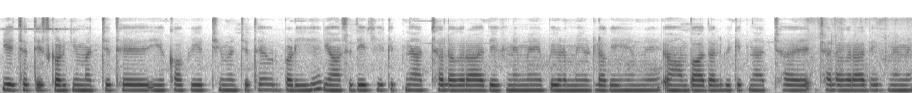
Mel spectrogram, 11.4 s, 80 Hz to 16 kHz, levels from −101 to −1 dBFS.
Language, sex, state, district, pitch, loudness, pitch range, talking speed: Hindi, female, Chhattisgarh, Bastar, 200 Hz, -32 LUFS, 200-205 Hz, 210 wpm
